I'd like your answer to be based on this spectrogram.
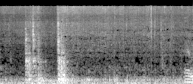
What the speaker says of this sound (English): Now let's listen to this sizzle.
